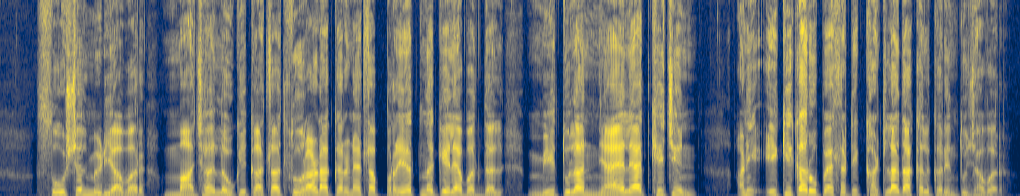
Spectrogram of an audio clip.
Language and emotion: Marathi, angry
